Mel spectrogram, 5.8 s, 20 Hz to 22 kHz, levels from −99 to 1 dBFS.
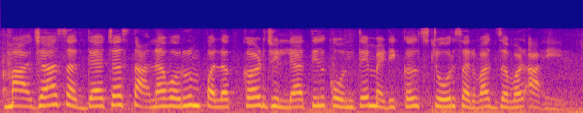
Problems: none marked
